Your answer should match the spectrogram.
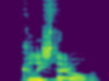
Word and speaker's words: Kılıçdaroğlu: Kilicdaroglu.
